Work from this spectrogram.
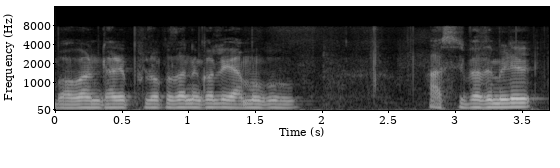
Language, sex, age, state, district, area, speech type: Odia, male, 60+, Odisha, Ganjam, urban, spontaneous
